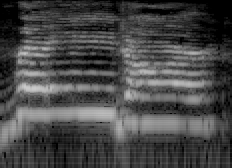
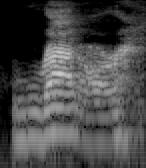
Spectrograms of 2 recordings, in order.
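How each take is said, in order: First: The first vowel is a long 'ay' sound. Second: The first vowel is a short 'ah' sound. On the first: The speaker calls it right. "this A is open. It's going to say A" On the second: The speaker calls it wrong. "If we want this A to be a short vowel sound, ah"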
